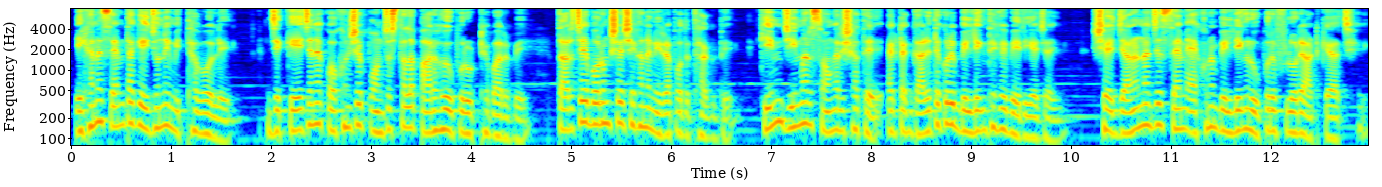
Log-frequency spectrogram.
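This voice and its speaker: A man reading a scripted story recap as a narrator. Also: mid-range voice.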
